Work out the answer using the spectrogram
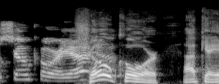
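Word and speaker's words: Shocore: Shore yeah Shore okay it's spelled s h o c o r e I could have gone either way on that one I know there's no e so Shore there's no W either but that's fine accelerated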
